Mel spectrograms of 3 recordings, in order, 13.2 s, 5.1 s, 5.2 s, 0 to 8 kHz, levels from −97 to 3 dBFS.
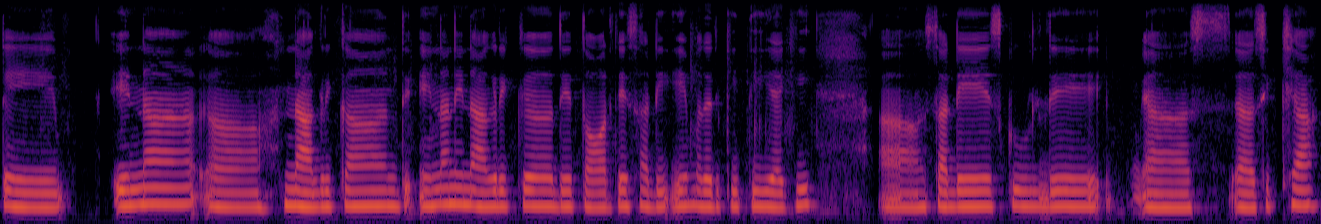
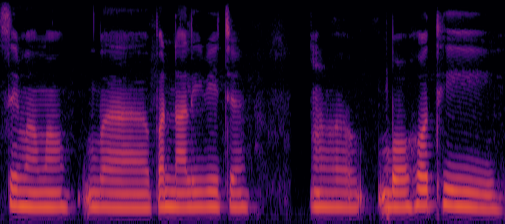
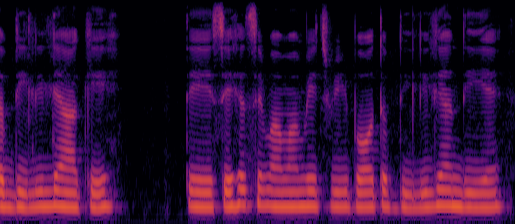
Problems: none marked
